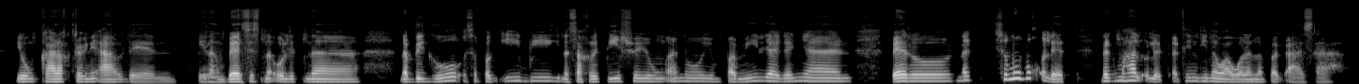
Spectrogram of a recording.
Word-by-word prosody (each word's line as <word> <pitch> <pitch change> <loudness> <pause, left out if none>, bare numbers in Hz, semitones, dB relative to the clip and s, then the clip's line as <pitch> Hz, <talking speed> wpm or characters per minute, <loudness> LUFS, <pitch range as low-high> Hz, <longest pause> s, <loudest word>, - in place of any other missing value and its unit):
'yung 135 -1 +1
character 130 +1 +3
ni 130 +2 -1
Alden 105 -3 -2 0.3
ilang 110 0 -4
beses 125 +3 +6
na - - 0
ulit 130 0 0
na-nabigo 130 +4 0
sa 140 - -11
pag-ibig, 160 +2 -5
na 125 - -1
sakripisyo 135 +3 -2
'yong 140 -1 -3
ano 145 -1 -4
'yong 135 -2 -7
pamilya 155 +5 0
ganyan, 150 0 0 0.4
pero 155 0 +5
nag 185 +3 -4 0.2
sumubok 275 +3 +2
ulit, 115 -1 +2 0.4
nagmahal 175 +3 +2
ulit 130 -2 -2
at - - -7
hindi 155 -1 -5
nawawalan 115 -5 +1
ng - - -33
pag-asa. 100 -1 -6
140 Hz, 130 wpm, -24 LUFS, 125-155 Hz, 0.4 s, beses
